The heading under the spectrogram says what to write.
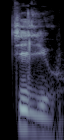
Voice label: "cifù", apatani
